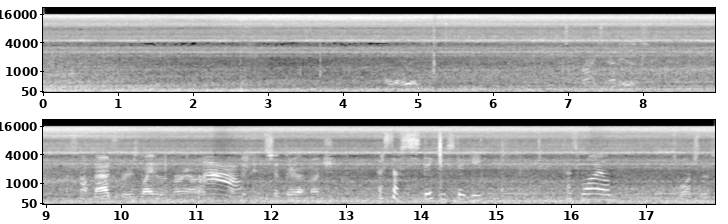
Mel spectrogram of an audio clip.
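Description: Young men talk quietly outdoors at night.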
